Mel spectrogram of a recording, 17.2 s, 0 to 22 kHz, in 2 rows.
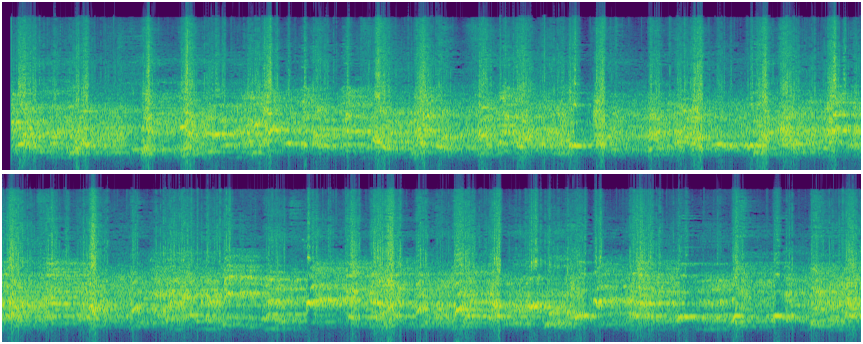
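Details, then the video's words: Many dogs barking together, recorded 19 February 2016 at The Barking Lot; a loud, unbroken wall of overlapping barks and yaps, with sharp individual barks punching through the chorus throughout. "The Barking Lot"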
